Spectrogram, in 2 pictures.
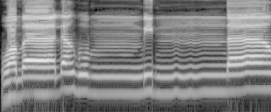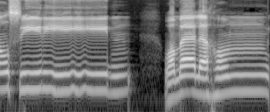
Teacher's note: یہاں میم ساکن کے بعد میم ہے، یہاں ہوگا ادغام شفوی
